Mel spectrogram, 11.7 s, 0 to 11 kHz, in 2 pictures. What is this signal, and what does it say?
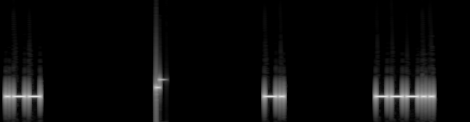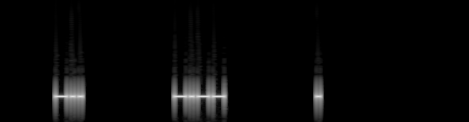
Morse code, heard as a keyed tone, about 25 wpm, spaced as for 7 wpm, 700 Hz. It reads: W N8DYE
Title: USA Call Signs - 5 Characters - 8x Character Spacing - 25wpm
